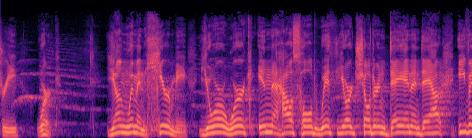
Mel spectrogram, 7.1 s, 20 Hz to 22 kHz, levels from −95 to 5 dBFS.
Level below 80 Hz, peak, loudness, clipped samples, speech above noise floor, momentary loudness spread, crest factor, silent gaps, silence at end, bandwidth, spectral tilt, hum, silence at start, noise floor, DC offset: -70 dBFS; -4 dBFS; -20 LUFS; under 0.1%; 27 dB; 6 LU; 16 dB; none; 0 s; 15 kHz; -4.5 dB/octave; none; 0 s; -47 dBFS; under 0.1%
